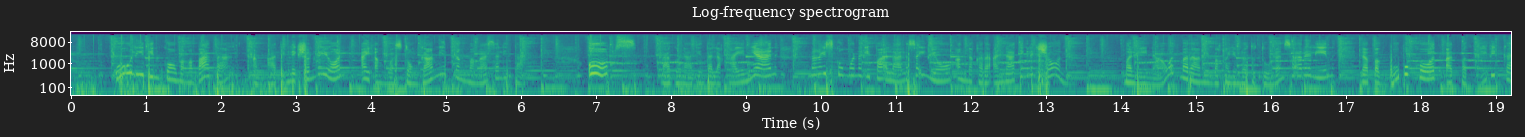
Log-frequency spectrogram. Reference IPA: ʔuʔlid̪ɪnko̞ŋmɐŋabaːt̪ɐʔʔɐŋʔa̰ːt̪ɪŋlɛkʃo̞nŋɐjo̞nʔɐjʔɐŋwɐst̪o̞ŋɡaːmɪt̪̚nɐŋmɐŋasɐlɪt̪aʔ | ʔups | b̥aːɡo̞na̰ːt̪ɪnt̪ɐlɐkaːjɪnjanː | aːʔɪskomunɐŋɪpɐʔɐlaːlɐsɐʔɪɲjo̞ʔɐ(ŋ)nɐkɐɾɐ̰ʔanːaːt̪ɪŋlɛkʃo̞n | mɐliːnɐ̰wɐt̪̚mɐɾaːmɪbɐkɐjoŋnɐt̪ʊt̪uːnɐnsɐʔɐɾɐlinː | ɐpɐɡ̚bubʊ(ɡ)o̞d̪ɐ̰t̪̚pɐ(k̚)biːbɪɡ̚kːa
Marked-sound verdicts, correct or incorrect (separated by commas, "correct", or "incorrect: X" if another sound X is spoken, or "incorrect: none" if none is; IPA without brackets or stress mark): correct, incorrect: k, incorrect: ɡ̚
